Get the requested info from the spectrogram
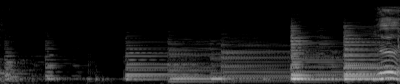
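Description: Brodmann grand piano playing a series of held chords, coming in after a quieter first second, with a voice sliding in near the end.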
